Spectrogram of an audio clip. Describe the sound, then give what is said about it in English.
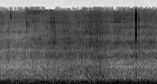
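A boat's engine drones steadily over rushing water and wind noise, a constant low hum with a faint brief click near the end. No one speaks. “Anyways, there's a boat right now. We can hop on it.”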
